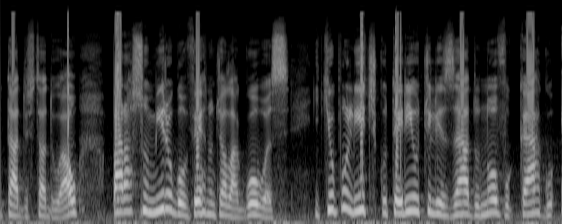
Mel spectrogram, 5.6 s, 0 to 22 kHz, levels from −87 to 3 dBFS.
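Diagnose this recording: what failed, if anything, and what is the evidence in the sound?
Integer overflow in an integer gain or sample-format stage: cracks at 0.12, 0.67, 1.15–1.20, 1.96–1.98, 3.60–4.00, 4.60–4.63 and 5.27–5.33 s. Peaks only about 0 to 2 dB over full scale wrap to the opposite sign instead of limiting, so each one snaps far harsher than clipping.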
